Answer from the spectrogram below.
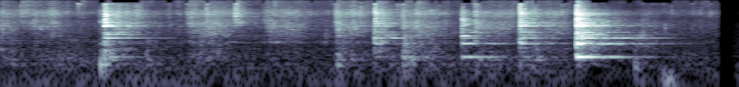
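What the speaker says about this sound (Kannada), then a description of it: "ಸೀದು ಹೋಗದಾಗೆ ಶಾವಿಗೆನ ಉರಿಬೇಕು. ನಾವು ಫುಲ್ ಸಿಮ್ಮಲ್ಲಿ ಇಟ್ಕೊಂಡು ಉರಿಬೇಕು." Vermicelli roasts in hot ghee in a pan over a low flame, stirred with a spoon that clinks and scrapes against the metal in a slow, irregular rhythm of distinct taps.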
